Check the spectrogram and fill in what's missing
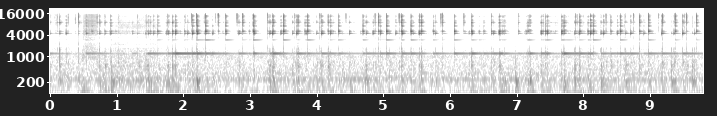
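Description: Long fingernails tap quickly on the sides of an empty glass pint glass standing upright on a table. The result is a rapid stream of bright, clicky taps over a steady faint ringing tone, with each tap decaying quickly.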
